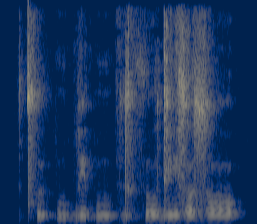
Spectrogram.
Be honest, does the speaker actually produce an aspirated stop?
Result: yes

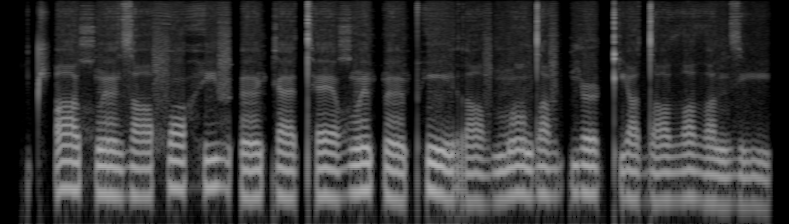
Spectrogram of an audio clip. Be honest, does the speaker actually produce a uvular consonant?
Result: yes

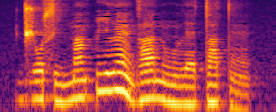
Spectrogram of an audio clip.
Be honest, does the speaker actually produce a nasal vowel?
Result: yes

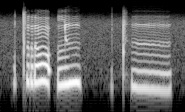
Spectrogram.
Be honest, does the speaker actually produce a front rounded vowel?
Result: no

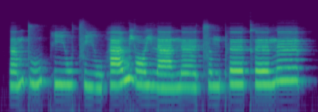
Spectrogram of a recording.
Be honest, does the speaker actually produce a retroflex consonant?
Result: no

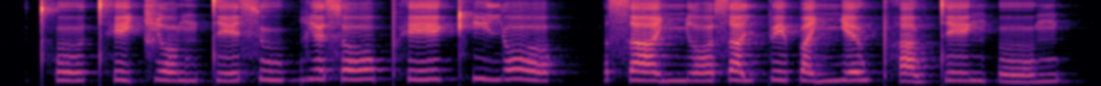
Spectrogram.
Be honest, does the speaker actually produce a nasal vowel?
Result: no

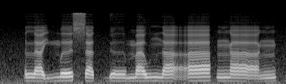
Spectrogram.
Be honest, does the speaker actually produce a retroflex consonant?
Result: no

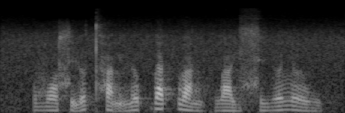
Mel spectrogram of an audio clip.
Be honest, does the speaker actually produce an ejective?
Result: no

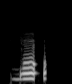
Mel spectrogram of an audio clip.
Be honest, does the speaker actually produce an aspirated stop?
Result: no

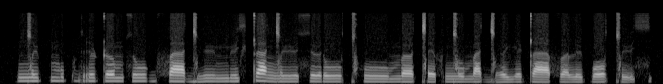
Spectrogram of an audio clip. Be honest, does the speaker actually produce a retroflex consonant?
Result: yes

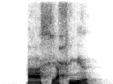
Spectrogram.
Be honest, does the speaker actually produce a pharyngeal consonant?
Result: yes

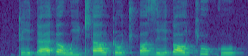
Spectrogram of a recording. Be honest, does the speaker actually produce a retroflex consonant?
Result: yes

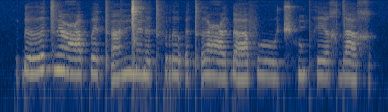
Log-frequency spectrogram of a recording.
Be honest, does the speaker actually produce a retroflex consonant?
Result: no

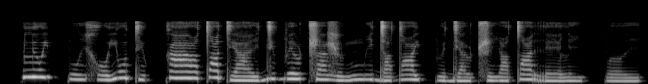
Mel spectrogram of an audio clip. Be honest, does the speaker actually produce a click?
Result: no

